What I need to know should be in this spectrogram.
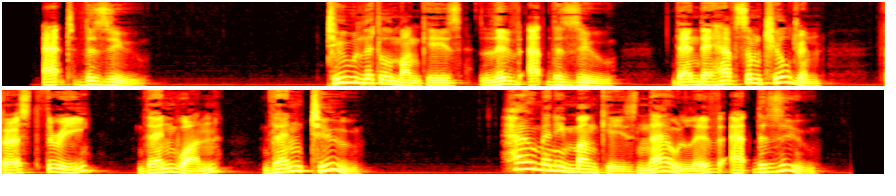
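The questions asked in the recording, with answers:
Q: How many monkeys now live at the zoo?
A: Eight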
